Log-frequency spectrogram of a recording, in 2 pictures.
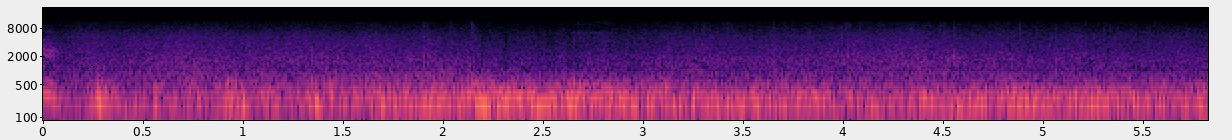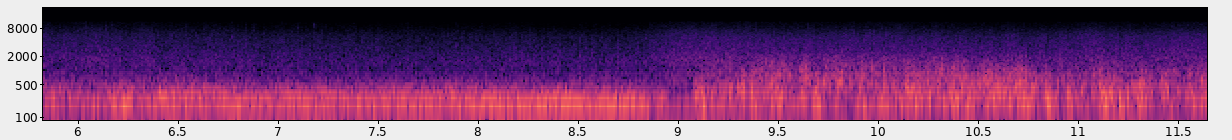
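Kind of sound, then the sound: nature, rain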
